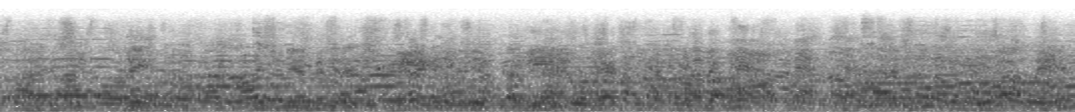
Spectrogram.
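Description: Many people talking at once: overlapping conversation and chatter, with no single voice standing out.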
